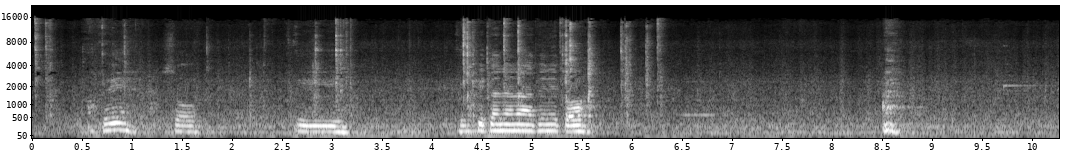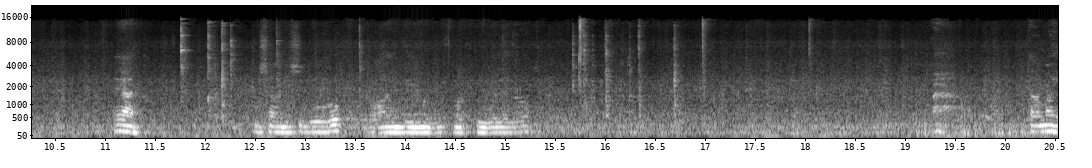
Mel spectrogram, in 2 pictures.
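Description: A metal wrench clicks and scrapes against a bolt.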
